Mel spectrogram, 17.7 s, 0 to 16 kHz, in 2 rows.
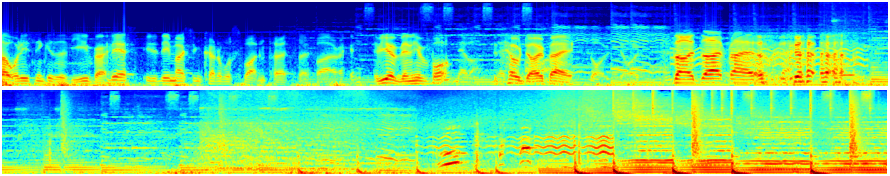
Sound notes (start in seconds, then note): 7.4 laughs; 8.6 drones flying; 12.6 laughs; 14.6 music intensifies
